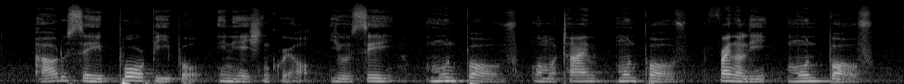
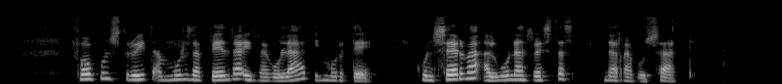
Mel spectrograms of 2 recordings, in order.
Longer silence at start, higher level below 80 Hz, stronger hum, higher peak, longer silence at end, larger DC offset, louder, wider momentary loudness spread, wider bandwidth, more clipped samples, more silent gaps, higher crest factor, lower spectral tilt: second, 0.35 s vs 0.75 s; first, -42 dBFS vs -84 dBFS; neither; about the same, -8 dBFS vs -10 dBFS; second, 0.3 s vs 1.05 s; neither; second, -31 LUFS vs -28 LUFS; about the same, 13 LU vs 13 LU; first, 18.5 kHz vs 10.5 kHz; neither; neither; about the same, 22 dB vs 20 dB; about the same, -5 dB/octave vs -5 dB/octave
